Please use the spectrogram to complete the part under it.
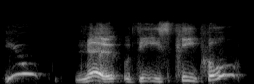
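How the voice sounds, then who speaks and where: Guy doing a prissy polite priest, raspy, wildly swooping slow delivery, dull muffled recording, radio comedy. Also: high-pitched, huge pitch swings, full character voice. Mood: pleading. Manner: formal, polite, fussy. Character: courteous, fussy, disgraced priest trying to stay inconspicuous. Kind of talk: comedy radio play acting.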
